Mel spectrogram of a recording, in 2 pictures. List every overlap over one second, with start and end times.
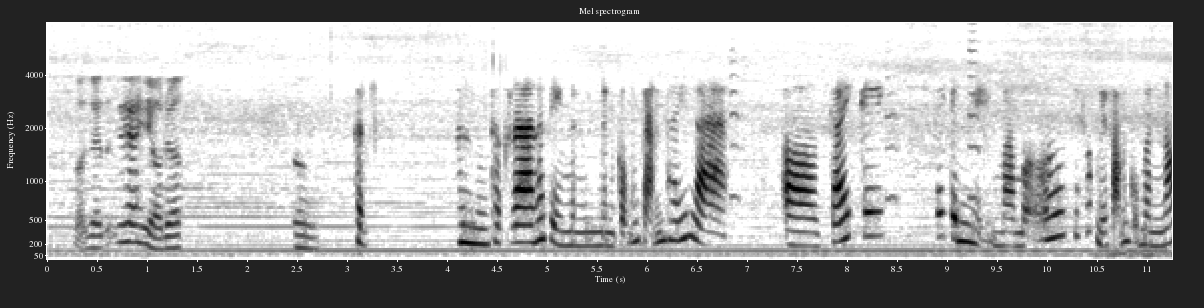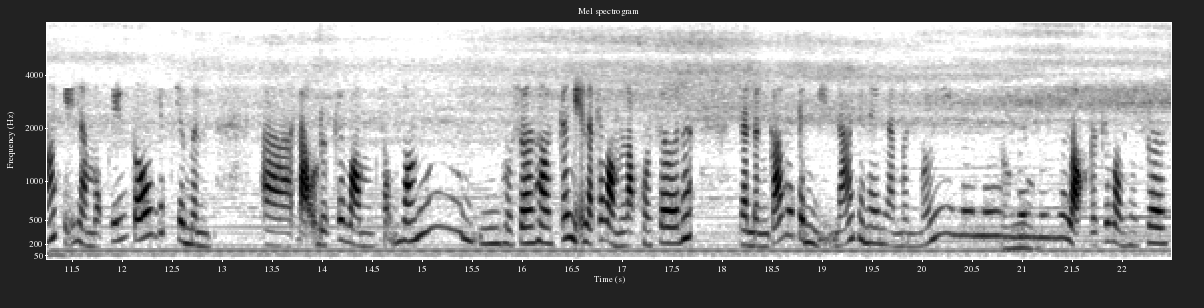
none

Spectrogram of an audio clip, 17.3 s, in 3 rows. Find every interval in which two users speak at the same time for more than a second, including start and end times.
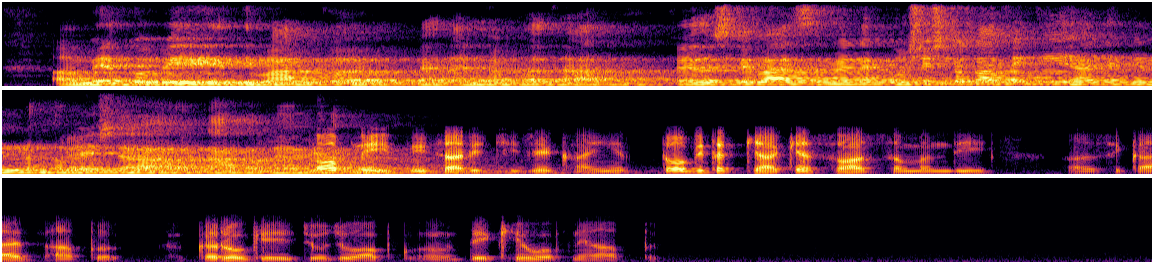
5.9-7.6

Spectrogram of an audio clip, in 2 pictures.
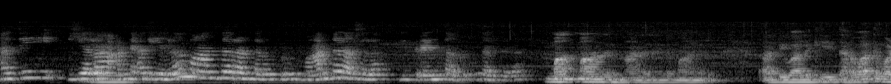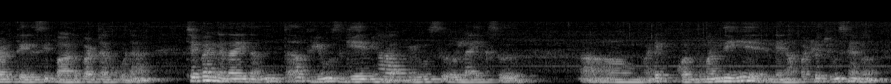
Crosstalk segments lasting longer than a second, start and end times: none

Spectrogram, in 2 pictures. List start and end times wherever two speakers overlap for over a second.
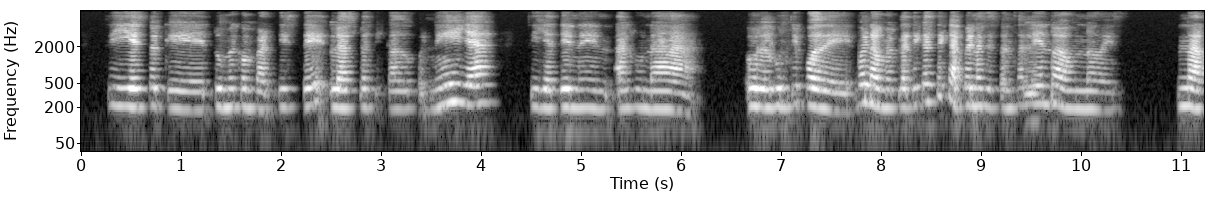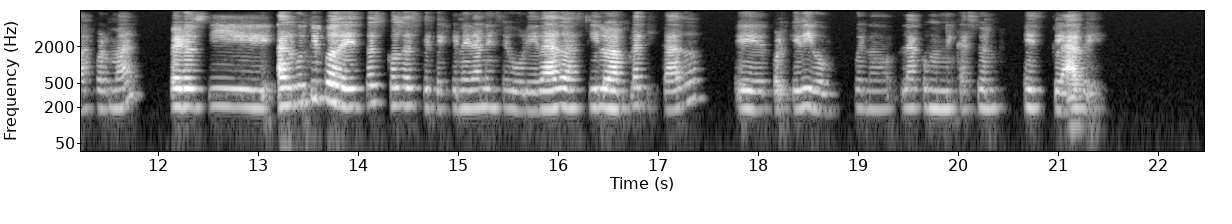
none

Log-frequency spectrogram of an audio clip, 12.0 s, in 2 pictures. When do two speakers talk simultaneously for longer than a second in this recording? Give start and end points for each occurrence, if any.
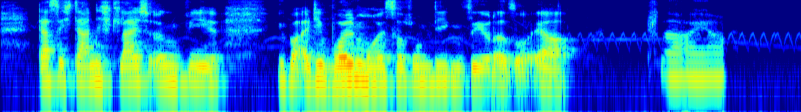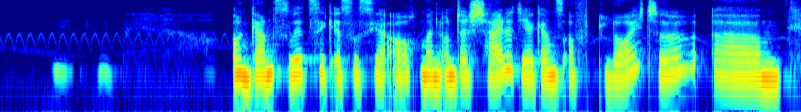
none

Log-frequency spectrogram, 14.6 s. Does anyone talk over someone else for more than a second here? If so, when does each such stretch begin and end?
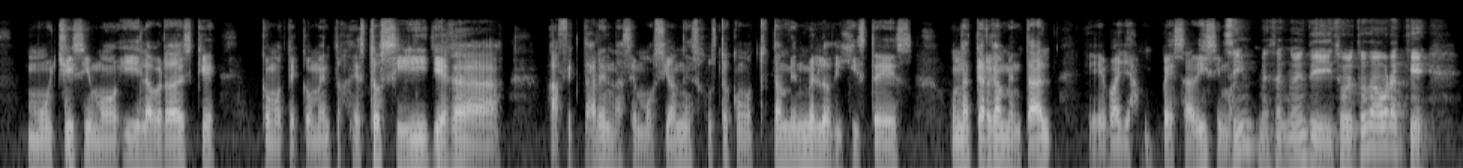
none

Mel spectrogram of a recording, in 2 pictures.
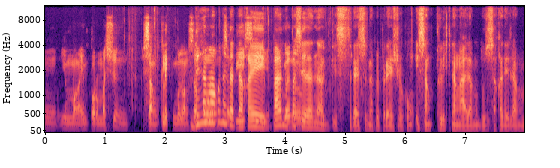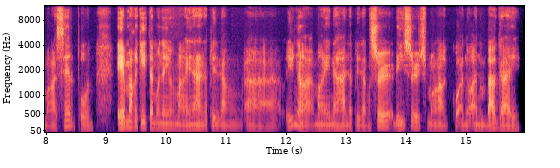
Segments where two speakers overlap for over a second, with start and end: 2.4-4.4

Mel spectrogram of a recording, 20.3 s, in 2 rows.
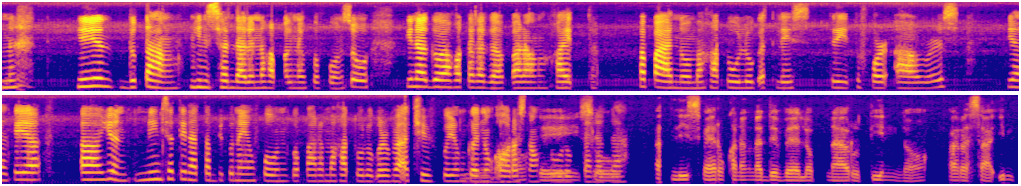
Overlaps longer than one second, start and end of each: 14.8-16.4

